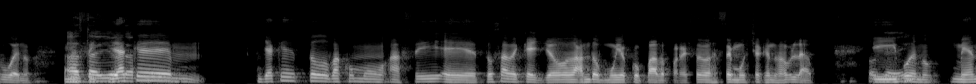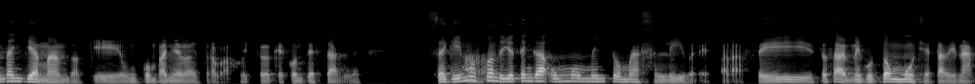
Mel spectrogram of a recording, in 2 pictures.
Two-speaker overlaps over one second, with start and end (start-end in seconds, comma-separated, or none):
0.6-2.0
